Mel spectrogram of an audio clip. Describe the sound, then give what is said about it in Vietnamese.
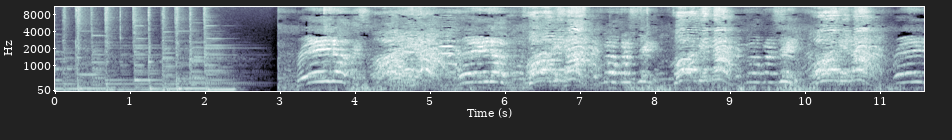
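A crowd chants in unison at a Saturday night candlelight vigil in Federation Square, Melbourne, held for Trần Huỳnh Duy Thức by a Vietnamese alumni association. A short stretch of tonal music cuts off, then loud, rhythmic shouting continues. “Đó là âm thanh của đêm thắp nến tối thứ Bảy ngày 15 tháng 9 ở Melbourne, cầu an cho ông Trần Huỳnh Duy Thức tại Federation Square của Hội Cựu Sinh viên Việt Nam.”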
